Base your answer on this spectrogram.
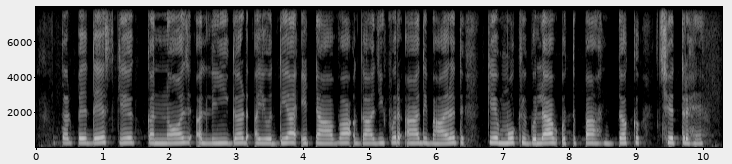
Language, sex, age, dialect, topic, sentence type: Hindi, female, 18-24, Kanauji Braj Bhasha, agriculture, statement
